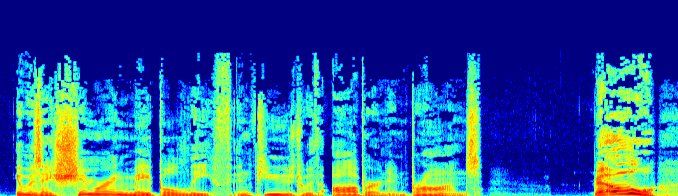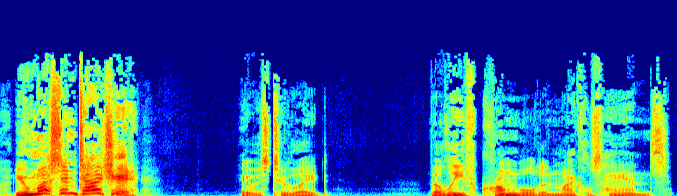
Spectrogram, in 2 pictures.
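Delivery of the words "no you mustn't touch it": very high, loud alarm; horrified scholarly screech; panicked cry. A narrator's reading. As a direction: shriek a frantic warning. Scholar panics over his cargo.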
